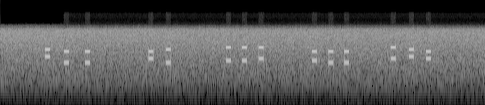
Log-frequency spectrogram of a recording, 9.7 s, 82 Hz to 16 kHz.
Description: DTMF, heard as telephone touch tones, dialled by hand, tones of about 100 ms, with phone line noise. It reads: 011 72 669 411 907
